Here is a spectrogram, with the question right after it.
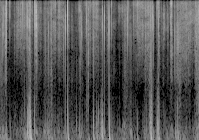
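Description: Long pointed nails scratch across the top of a large, solid, clear ice block resting on a fabric surface. The result is a run of quick, irregular scratchy crunches, each with a dull low thump and a short bright hiss, that die away almost immediately.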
